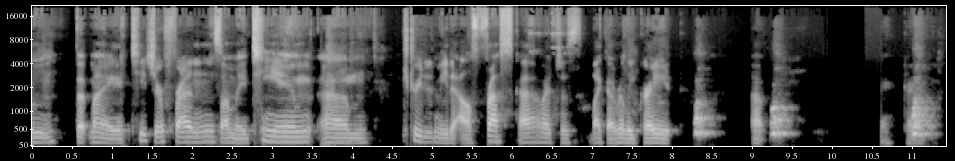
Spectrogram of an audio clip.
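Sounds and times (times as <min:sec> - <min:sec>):
speech: 0:00.0 - 0:08.1, 0:09.0 - 0:09.4, 0:10.6 - 0:11.2
sharp dog barks: 0:08.3 - 0:08.6, 0:09.2 - 0:09.6, 0:11.0 - 0:11.4.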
